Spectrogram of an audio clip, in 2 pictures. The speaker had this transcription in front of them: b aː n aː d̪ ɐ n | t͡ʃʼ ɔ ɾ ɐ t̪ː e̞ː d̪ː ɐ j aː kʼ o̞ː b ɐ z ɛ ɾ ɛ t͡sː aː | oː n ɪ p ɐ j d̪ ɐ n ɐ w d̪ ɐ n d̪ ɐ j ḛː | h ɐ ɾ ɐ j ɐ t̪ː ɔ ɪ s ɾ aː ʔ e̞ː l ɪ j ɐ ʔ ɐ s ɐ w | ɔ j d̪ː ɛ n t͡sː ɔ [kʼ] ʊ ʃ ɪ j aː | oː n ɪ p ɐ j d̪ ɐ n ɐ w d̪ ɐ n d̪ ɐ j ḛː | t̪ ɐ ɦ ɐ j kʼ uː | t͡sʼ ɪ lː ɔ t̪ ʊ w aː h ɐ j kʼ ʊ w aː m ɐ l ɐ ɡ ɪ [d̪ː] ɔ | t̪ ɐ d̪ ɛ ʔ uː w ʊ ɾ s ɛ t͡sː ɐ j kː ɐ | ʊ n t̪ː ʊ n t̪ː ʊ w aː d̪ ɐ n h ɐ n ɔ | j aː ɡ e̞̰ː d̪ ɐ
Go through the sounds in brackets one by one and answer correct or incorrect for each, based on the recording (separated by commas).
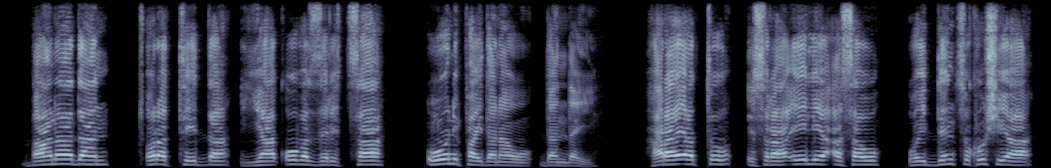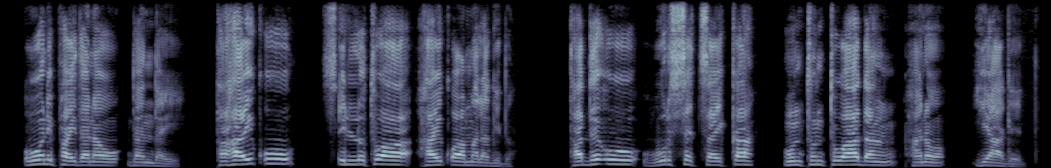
incorrect, incorrect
